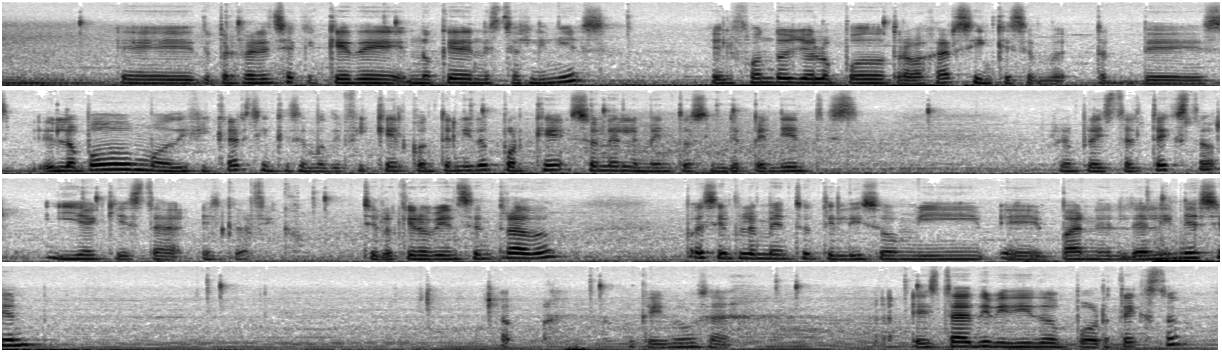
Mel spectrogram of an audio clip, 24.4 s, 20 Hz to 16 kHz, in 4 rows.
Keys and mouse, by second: 1.1 click, 1.9 click, 3.1-4.4 drag, 8.4 click, 9.0 click, 9.7 click, 10.3 click, 12.0 ctrl+z, 12.6 click, 13.7 shift+click, 17.9 click, 19.3 click, 20.5 ctrl+z, 21.2 click, 22.1 click, 22.8 click.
